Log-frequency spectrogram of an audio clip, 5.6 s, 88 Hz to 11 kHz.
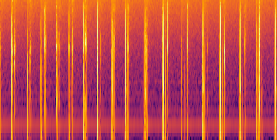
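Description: A small black plastic mini lavalier microphone, held between fingers, is tapped with a wooden stick about 19 times in an uneven rhythm. Each tap is a short, dry knock that dies away almost at once, some landing as quick double taps. A faint low hum runs steadily underneath.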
